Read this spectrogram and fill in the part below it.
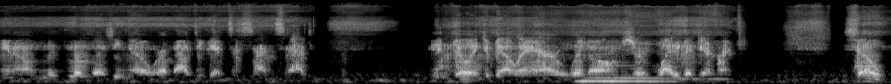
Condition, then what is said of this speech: Laryngectomy. I've learned how to use my esophagus like it's vocal cords.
